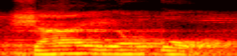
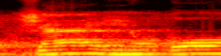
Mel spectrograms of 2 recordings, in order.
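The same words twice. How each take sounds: No difference in how they are said.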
